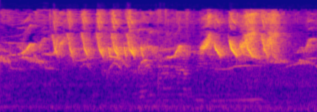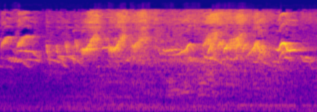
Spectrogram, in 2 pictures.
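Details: Kapas tembak bulbuls in a singing contest at Bonjol, Pasaman Timur give fast, high, chattering song in repeated bursts of sharp notes and rising sweeps, heard over low background crowd noise.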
